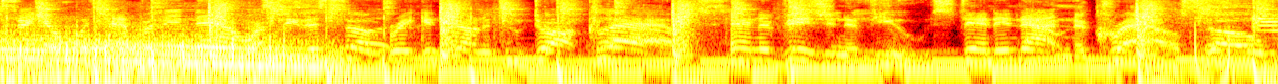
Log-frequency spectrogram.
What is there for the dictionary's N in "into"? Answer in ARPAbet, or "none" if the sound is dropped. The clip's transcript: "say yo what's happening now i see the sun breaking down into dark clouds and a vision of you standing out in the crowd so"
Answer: none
